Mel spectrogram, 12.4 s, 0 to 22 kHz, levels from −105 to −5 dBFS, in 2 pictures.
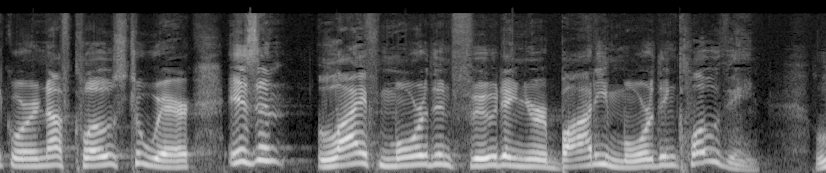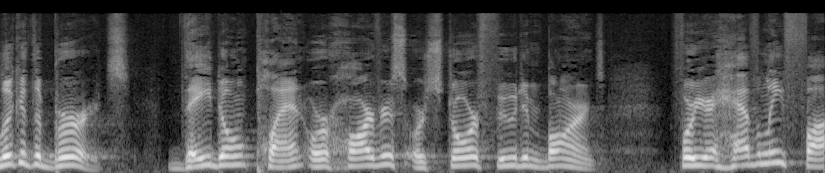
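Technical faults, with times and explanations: Nothing to flag here; the speech comes across without any technical faults.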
